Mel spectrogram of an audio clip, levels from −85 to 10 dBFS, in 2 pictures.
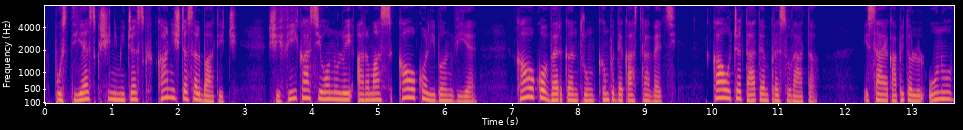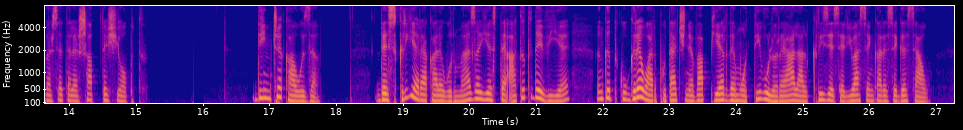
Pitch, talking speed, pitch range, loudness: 175 Hz, 130 wpm, 160-205 Hz, -20 LUFS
